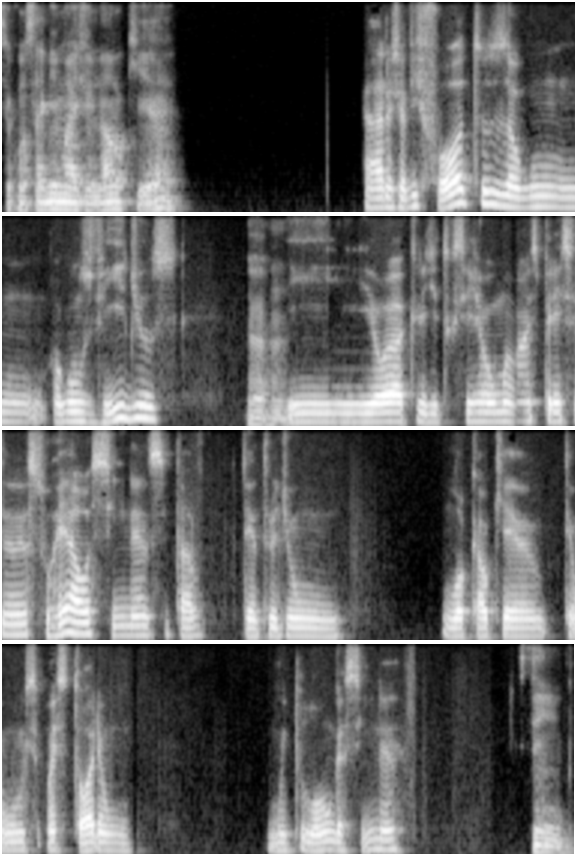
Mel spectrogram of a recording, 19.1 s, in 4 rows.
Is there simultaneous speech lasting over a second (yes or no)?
no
